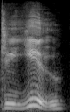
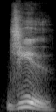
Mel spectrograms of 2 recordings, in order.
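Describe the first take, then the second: First: Both words are said fully and separately. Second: The two words blend into one short syllable. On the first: "you can say do you" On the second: "That's connected speech. That's more common"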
